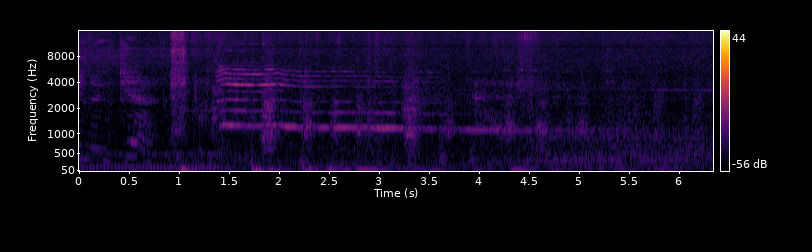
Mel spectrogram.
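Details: A husky/malamute cross gives a long, high whine that slowly sinks in pitch. It is asking for food, pausing dramatically after being told to go to his bed for a biscuit, seemingly hoping to be fed where he stands.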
